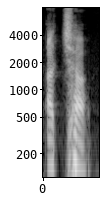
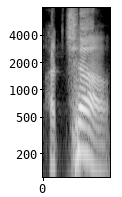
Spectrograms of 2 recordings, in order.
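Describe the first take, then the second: First: The word is said in a plain, neutral tone. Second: The word is said in a displeased, annoyed tone. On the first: The father is in a good mood. "Normally" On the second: The father is not in a good mood. "इस तरीके से बोलते हैं"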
